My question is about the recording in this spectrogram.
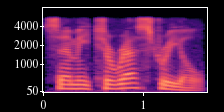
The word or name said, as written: semiterrestrial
